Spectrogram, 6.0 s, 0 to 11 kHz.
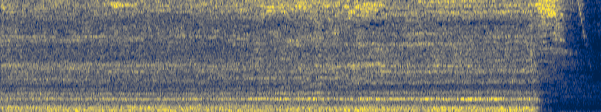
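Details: Teleflex MBU V3 military burner on diesel, refired after boiling 2 gallons of water in under 10 minutes on under one amp hour: steady even roar for five seconds, then clean cutoff, no sputtering; normal running.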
